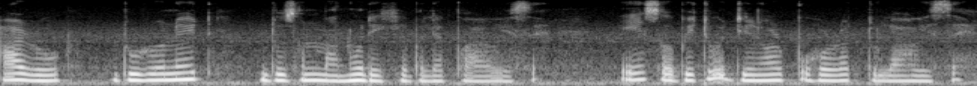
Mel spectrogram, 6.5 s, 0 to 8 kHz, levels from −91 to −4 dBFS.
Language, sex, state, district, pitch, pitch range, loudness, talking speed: Assamese, female, Assam, Kamrup Metropolitan, 200 Hz, 185-215 Hz, -15 LUFS, 120 wpm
